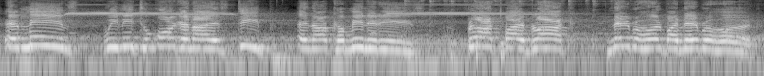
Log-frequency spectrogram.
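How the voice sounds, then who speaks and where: Male rally orator, very high raised voice, slow emphatic delivery, impassioned activist pitch. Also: rough recording. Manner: impassioned, declamatory, emphatic pauses. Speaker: protest speaker, activist. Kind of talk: rally speech. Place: outdoor street protest. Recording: loud rally PA with crowd and music. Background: crowd and music.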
